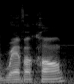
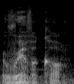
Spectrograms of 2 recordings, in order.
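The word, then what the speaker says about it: Revachol: But someone has to stay strong for Revocol. Okay. He pronounces Revocol with a hard K, unlike other people.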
